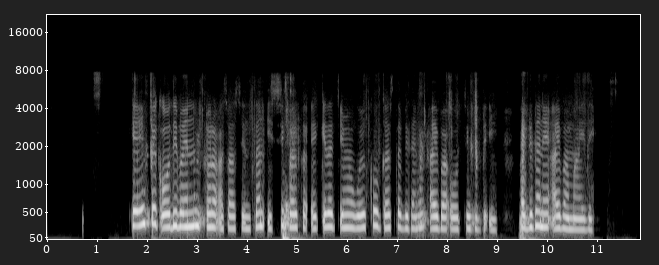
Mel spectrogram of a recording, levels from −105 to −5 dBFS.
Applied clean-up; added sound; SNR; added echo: neural mask model Resemble Enhance denoiser.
